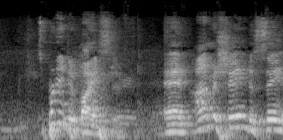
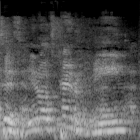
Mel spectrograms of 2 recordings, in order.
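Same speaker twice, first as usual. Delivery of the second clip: ordinary talk, nothing marked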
